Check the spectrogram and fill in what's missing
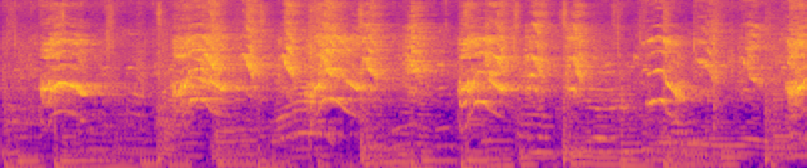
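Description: A parrot squawks in repeated harsh, rasping bursts close by, several calls in quick succession over faint low background voices.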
